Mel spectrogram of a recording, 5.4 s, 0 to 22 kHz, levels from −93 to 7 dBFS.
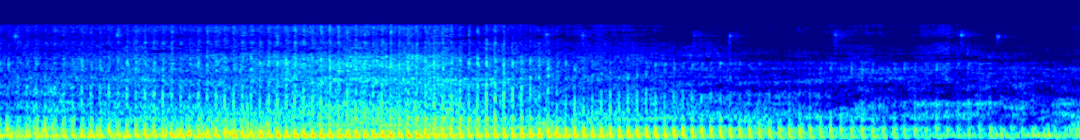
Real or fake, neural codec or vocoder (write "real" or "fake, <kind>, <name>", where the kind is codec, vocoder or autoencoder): fake, vocoder, BigVGAN v2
